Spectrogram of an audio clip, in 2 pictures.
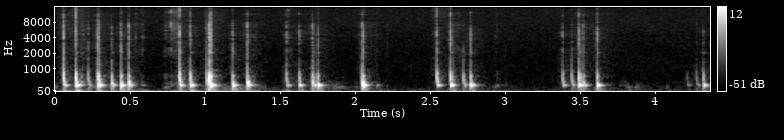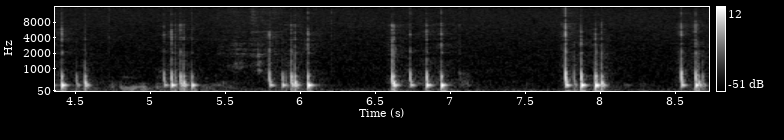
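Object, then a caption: Carved pumpkin rind. Fingertips and nails tap on the outer rind of a hollow carved jack-o'-lantern pumpkin held in both hands. Quick clusters of short, dull, hollow knocks with a resonant low-mid tone sit in brief rhythmic bursts separated by short pauses. Each tap dies away almost instantly.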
